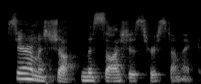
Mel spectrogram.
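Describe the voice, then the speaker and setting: Brief: female narrator, slightly low pitch, reads screenplay action lines on a video call. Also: animated, moderate pace, breathy edge. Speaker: stage-direction narrator. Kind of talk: scripted narration at a table read.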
